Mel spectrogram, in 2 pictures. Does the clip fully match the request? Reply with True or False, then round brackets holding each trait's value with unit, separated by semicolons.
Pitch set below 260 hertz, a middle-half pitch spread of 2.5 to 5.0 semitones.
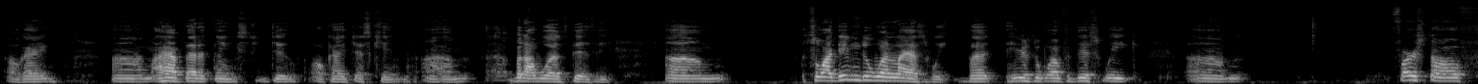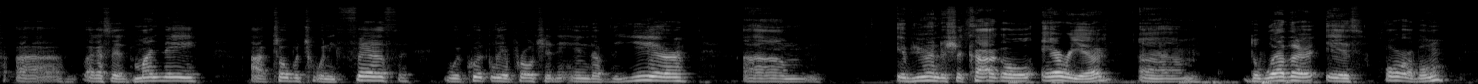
True (140 Hz; 3.9 semitones)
